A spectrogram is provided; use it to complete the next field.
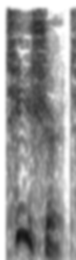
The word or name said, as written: t-shirt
